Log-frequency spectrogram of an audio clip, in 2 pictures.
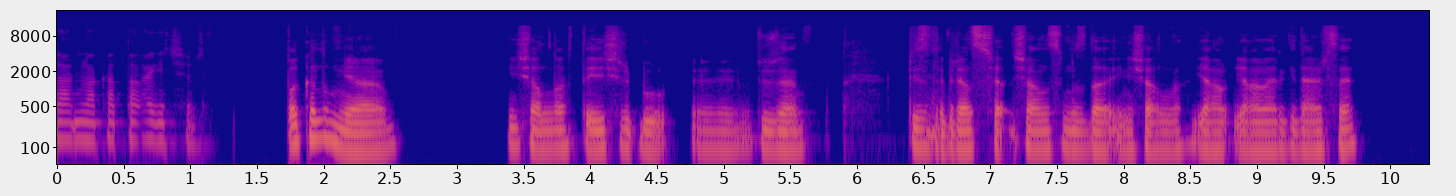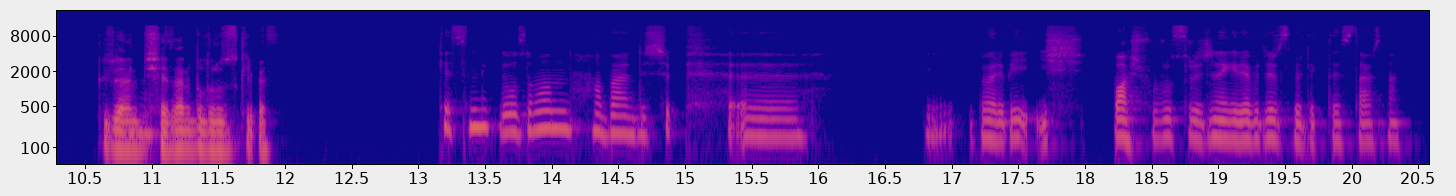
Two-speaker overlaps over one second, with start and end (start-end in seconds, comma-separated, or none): none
